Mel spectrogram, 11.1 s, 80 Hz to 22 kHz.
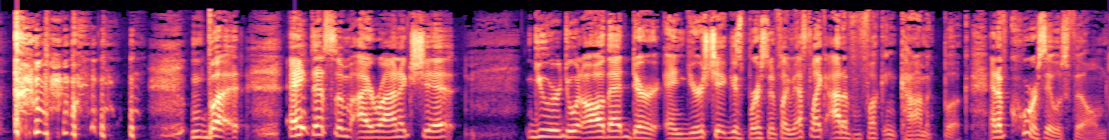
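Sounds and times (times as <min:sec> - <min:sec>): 
harsh coughing fit: 0:00.0 - 0:02.5
speech: 0:00.4 - 0:00.8, 0:01.9 - 0:04.6, 0:05.3 - 0:11.0.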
